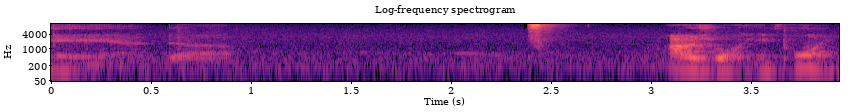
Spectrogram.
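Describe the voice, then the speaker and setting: With a Midwestern American accent, a man talks at a moderate pace and medium pitch. Noticeable background noise is present. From Ohio. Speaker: Vietnam War veteran. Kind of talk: interview answer.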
